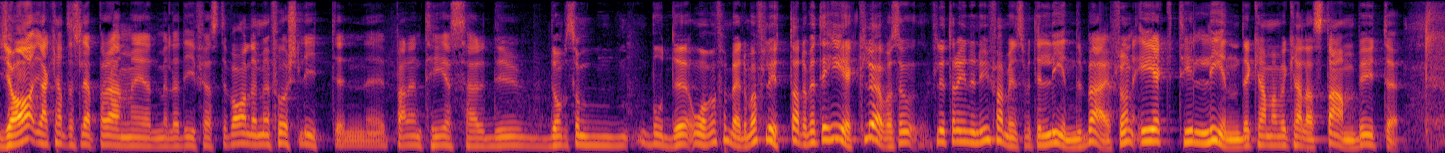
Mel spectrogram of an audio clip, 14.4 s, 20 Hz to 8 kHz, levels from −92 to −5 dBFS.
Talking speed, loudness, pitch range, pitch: 195 wpm, -28 LUFS, 120-160 Hz, 130 Hz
